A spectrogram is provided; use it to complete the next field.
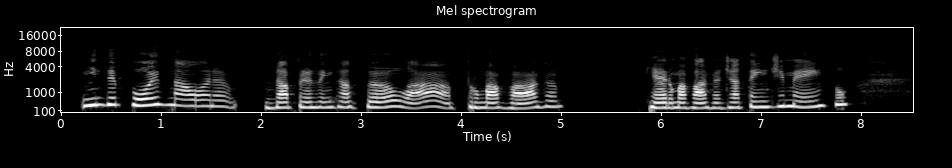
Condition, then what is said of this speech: Cleft palate. E eu sei que isso, bem ou mal, prejudica a minha voz, porque chega no final do dia, eu tô rouca, chega no final do dia, eu estou sem voz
